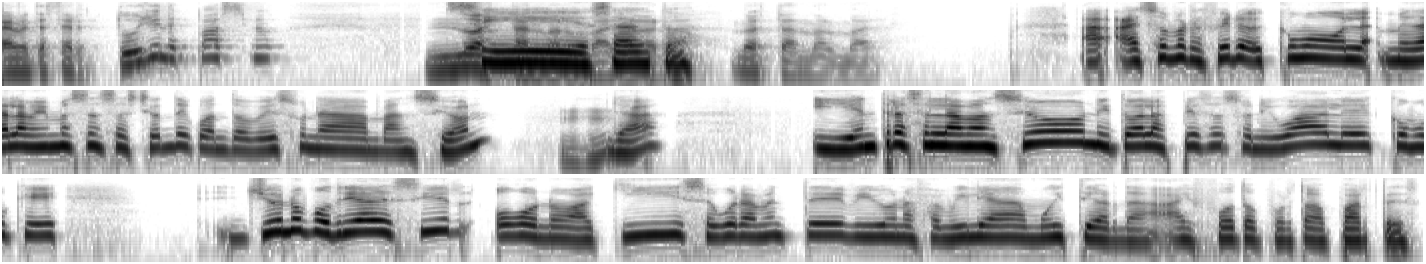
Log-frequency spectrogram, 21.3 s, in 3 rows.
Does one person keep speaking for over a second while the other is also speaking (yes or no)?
yes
